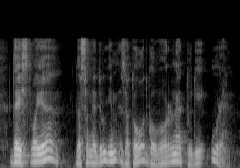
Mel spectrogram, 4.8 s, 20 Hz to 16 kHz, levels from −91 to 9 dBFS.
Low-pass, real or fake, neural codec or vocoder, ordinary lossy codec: 7.2 kHz; fake; codec, 16 kHz, 16 kbps, FunCodec, trained on LibriTTS, 50 frames a second; none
